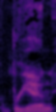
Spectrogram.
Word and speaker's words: Brienne: But we find ourselves in an inn where Brienne is, and please pronounce that properly, damn it.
